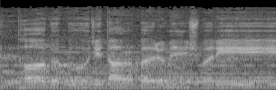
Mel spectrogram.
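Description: Devotional Sanskrit chant to the goddess Durga sung over a steady drone, the voice drawn out in long, ornamented wavering notes.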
